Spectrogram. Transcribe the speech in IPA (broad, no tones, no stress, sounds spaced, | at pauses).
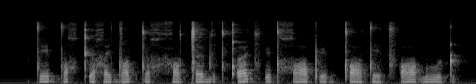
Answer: t e b d̪ ɒ χ kʼ ʏ χ e d ɑ ʈ t ʏ χ x ɒ ǀ ə d u t qʼ ʏ t͡sʼ ʏ t χ ɒ pʼ ʏ b tʼ ɒ t e t͡sʼ ɒ ɠ u ʈ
